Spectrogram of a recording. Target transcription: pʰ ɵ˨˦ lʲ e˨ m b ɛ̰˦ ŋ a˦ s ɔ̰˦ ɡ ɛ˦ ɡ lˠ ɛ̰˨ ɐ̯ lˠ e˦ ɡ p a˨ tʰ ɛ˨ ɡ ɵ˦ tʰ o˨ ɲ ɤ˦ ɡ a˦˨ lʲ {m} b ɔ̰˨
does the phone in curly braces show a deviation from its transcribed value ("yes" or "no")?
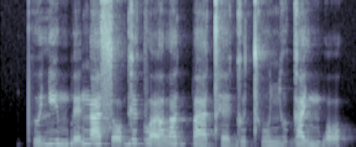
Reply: no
